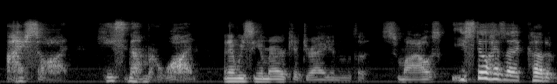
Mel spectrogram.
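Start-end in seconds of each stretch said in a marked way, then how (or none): 0.0-2.0 whispered secret; imitating a hushed whisper. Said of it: "she's like".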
